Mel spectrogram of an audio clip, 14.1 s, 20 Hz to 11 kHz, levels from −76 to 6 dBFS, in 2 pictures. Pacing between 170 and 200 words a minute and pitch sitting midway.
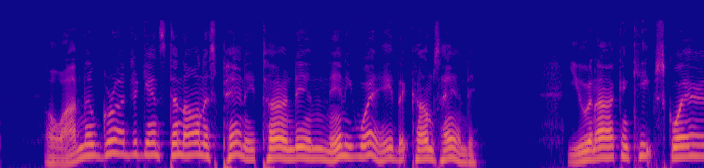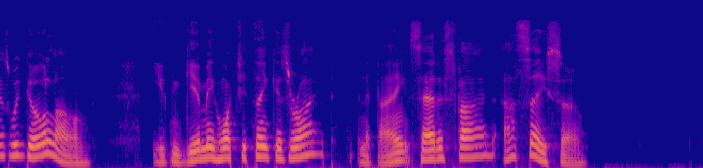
Yes: average, 180 wpm; medium, 160 Hz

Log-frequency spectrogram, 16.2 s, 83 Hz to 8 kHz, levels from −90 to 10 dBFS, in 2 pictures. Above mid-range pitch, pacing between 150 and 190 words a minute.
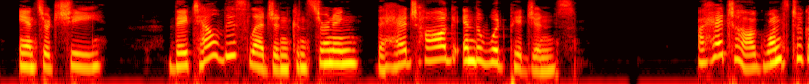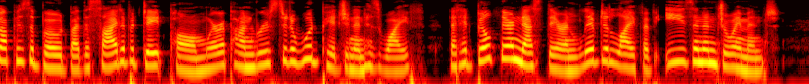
Yes: high, 225 Hz; average, 180 wpm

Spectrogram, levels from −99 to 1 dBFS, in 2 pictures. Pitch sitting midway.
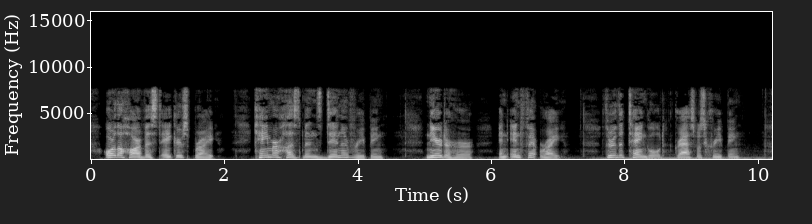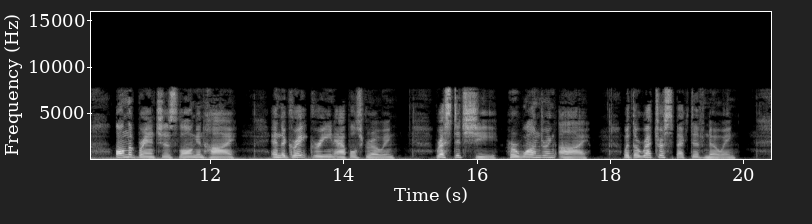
Yes: medium, 160 Hz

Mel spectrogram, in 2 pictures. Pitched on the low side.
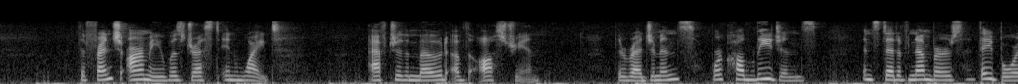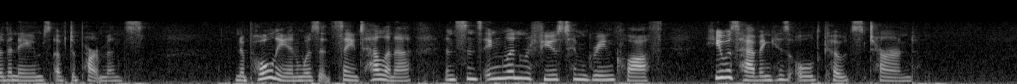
No: high, 195 Hz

